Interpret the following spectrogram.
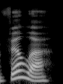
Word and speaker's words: villa: But in villa, vil is a closed syllable. The syllable ends with the consonant letter L, and that makes the vowel short. Let's read the examples.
